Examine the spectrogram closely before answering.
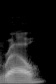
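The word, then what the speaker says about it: Rauch: writing the intention economy, I was put in touch with a guy named Doug Rau, spelled Rausch, German for smoke, but it's pronounced Rau, who was the president of Trader Joe's for the last 14 years at that time, had recently retired.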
